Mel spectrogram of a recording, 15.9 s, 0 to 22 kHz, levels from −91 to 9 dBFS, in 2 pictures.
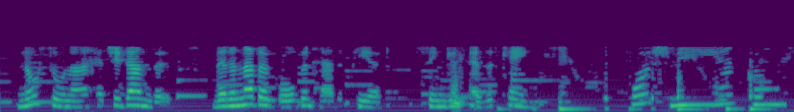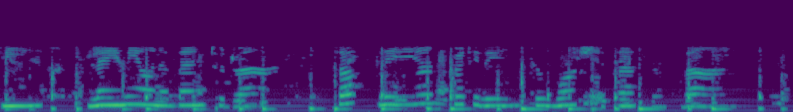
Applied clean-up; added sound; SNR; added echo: classical method spectral subtraction.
